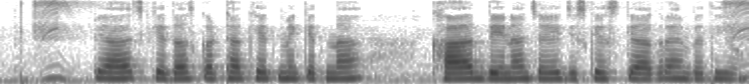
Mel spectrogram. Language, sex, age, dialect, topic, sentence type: Magahi, female, 25-30, Western, agriculture, question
